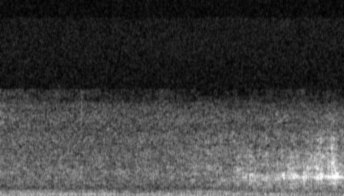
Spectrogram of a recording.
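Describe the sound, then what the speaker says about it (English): A steady, droning roar of an airplane passing overhead in El Salvador, broad and continuous with a low rumbling hum underneath, holding at an even loudness throughout with no voices. "Airplane."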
